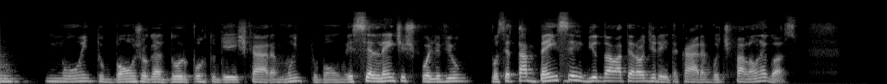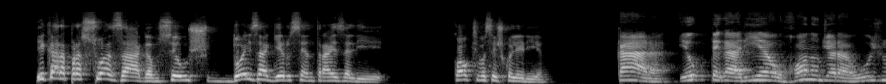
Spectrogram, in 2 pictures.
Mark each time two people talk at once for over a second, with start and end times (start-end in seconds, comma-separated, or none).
none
